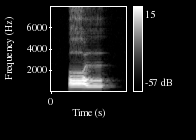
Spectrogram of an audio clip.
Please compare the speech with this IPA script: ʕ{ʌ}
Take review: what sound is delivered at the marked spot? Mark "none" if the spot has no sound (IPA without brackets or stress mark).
ʌ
